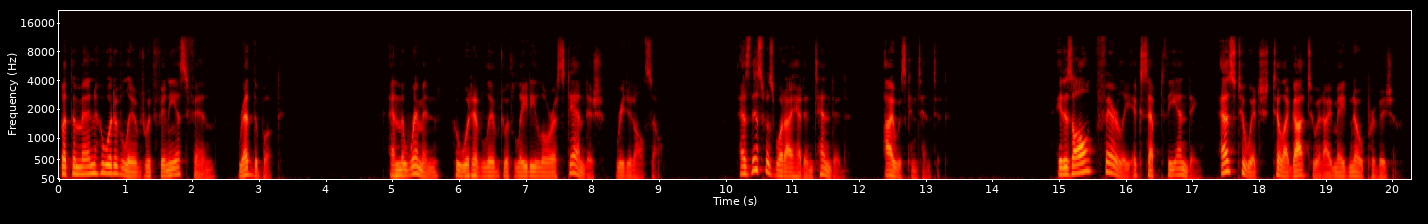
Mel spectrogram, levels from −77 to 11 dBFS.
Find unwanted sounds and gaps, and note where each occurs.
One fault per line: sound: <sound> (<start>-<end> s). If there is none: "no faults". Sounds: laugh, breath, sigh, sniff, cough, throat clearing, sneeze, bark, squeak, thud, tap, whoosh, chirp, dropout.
no faults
